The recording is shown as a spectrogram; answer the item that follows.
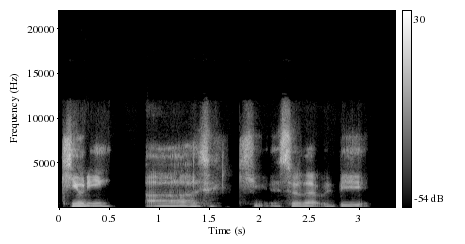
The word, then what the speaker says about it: CUNY: the q a uh it's pronounced i pronounce it cuny uh so that would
